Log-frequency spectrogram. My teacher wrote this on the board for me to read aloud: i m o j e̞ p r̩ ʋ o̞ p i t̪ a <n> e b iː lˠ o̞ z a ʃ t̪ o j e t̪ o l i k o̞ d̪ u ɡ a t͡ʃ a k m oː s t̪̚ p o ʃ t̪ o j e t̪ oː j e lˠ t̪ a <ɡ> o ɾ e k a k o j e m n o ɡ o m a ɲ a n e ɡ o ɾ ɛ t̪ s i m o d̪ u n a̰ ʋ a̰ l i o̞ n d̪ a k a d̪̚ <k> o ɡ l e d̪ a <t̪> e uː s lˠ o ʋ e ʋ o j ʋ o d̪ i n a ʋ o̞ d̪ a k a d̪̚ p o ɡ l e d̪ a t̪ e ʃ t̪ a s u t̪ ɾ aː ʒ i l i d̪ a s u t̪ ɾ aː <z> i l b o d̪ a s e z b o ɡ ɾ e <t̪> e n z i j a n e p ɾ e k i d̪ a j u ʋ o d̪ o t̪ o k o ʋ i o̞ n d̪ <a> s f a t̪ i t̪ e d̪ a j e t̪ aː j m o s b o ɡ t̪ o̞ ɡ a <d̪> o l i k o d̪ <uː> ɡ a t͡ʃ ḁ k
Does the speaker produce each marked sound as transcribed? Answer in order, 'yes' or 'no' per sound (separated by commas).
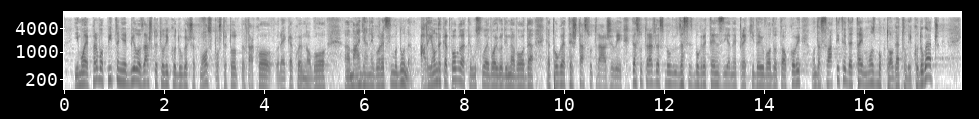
no, no, no, yes, no, yes, yes, no, no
